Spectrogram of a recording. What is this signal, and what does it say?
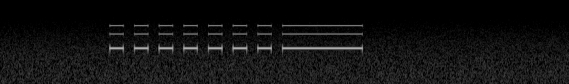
Beep code, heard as a piezo beeper, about 2050 Hz. 7 short, 1 long.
